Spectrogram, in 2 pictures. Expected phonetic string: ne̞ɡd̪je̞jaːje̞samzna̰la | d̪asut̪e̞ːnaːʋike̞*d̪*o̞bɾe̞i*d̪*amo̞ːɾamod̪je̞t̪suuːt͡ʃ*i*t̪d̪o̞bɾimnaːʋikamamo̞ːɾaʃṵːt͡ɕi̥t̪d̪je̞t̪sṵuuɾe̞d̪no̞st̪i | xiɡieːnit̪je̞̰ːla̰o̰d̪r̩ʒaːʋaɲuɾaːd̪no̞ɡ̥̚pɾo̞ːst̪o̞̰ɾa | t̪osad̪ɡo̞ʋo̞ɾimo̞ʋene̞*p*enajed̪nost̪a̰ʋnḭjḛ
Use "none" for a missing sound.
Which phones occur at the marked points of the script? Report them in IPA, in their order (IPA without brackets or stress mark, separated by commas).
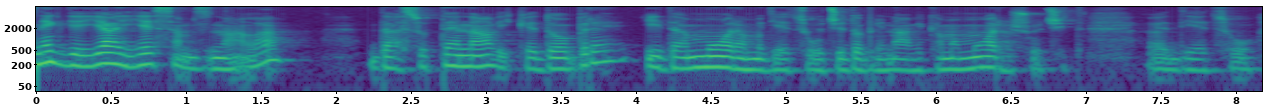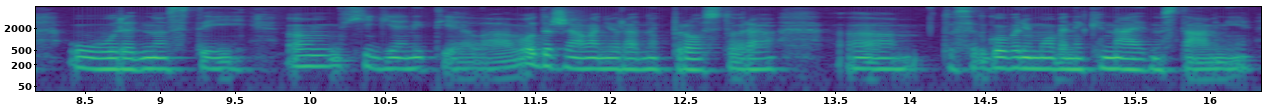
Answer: d̪, d̪, i, k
